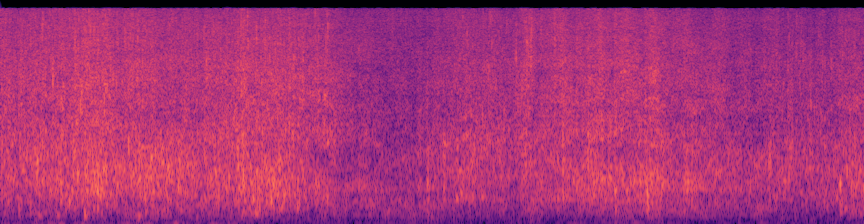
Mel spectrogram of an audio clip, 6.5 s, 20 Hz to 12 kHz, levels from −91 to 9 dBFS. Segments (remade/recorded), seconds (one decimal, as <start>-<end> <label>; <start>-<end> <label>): 0.0-2.5 recorded; 2.5-3.4 remade; 3.4-4.0 recorded; 4.0-5.8 remade; 5.8-6.5 recorded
